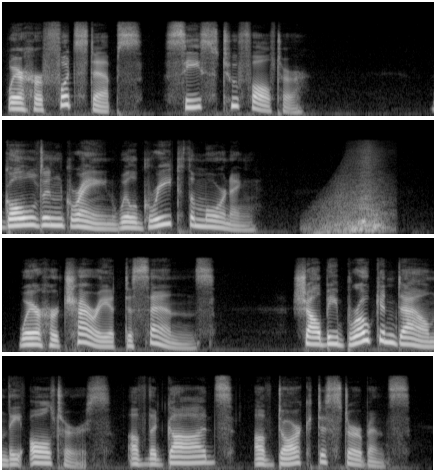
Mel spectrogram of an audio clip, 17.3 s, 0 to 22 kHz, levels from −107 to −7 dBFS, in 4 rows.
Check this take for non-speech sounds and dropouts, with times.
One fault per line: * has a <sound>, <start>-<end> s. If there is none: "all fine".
* has a whoosh, 7.3-8.3 s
